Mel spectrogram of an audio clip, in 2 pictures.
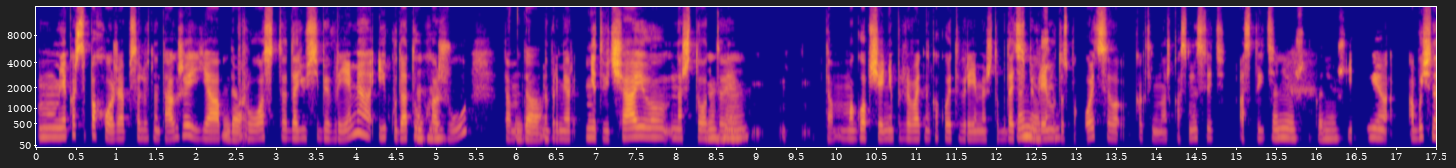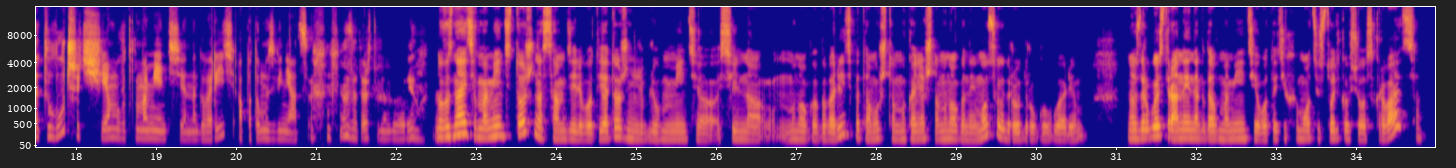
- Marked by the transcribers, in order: chuckle
- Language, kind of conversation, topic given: Russian, unstructured, Как справиться с ситуацией, когда кто-то вас обидел?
